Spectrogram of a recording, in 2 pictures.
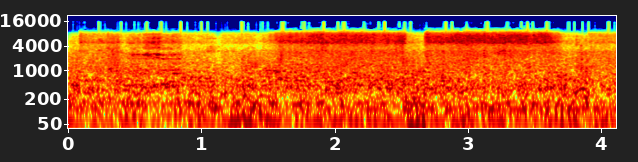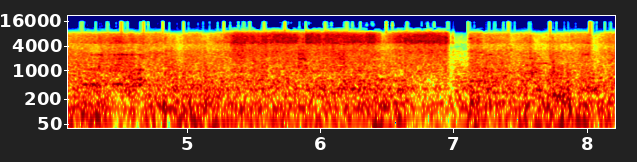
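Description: Commercial conveyor dishwasher running with a steady rush of wash water. Twice, a louder hiss of spraying water rises over it for a second or two.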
